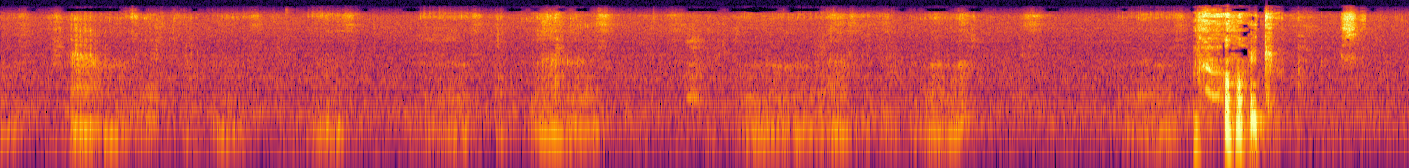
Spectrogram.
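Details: Lola and Rico, an Olde English Bulldogge and an English Bulldog puppy, tussle over a stuffed bear indoors; steady low throaty growls pulse every second or so, then a sharp loud scuffle near the end.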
